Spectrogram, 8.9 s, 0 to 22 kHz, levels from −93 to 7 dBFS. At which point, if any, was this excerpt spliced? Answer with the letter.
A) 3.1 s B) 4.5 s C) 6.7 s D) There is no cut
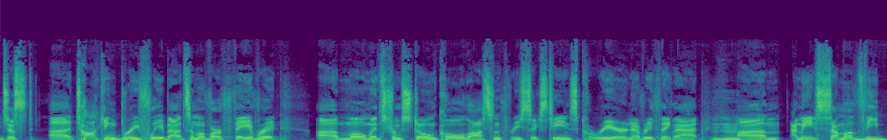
C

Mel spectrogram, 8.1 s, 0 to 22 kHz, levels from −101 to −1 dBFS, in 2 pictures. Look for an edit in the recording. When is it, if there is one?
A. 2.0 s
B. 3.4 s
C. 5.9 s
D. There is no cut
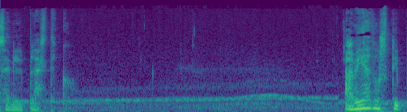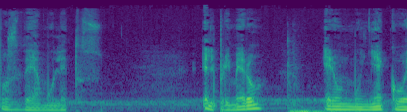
B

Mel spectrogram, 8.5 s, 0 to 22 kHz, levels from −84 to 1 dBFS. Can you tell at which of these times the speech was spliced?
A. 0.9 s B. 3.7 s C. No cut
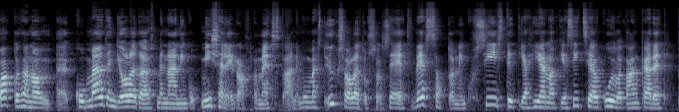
C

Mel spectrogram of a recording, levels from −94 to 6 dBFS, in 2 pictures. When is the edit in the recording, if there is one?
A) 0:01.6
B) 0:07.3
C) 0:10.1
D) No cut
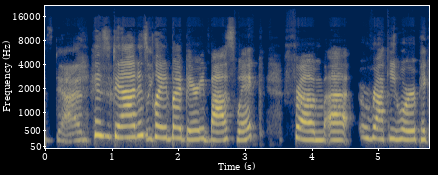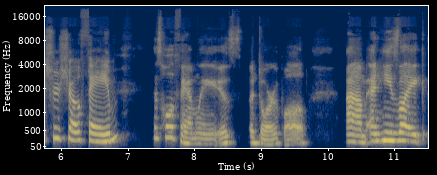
B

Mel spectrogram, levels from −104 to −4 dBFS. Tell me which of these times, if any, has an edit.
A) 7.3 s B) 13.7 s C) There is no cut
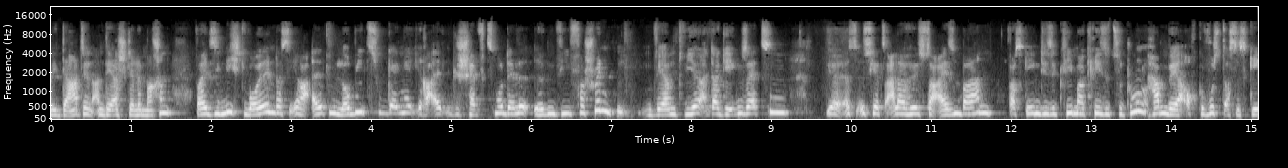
B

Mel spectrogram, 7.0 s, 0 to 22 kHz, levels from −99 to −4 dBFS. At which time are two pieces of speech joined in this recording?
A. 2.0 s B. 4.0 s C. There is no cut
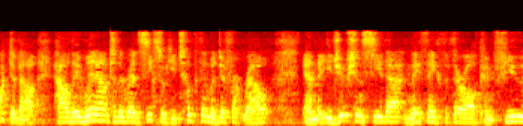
A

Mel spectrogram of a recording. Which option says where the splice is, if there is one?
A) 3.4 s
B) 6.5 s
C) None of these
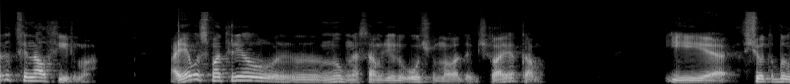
A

